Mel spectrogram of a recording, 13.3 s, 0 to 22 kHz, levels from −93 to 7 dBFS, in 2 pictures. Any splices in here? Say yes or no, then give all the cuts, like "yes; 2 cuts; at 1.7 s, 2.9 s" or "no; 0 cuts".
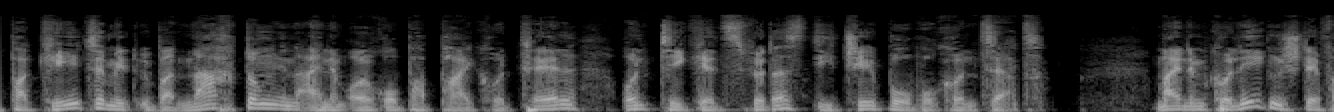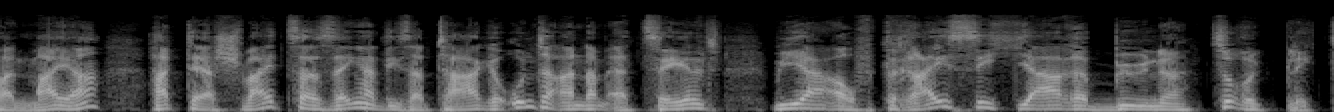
no; 0 cuts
